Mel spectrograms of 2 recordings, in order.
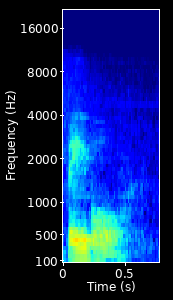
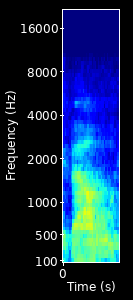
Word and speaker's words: Babel: That word Babel, sometimes we say Babel because that makes sense to us because they were babbling, but actually it's Babel because in the Hebrew that sounds like the word for confusion.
